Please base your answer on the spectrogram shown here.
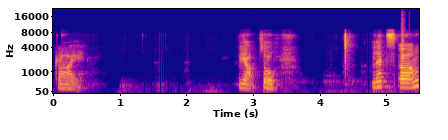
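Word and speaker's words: trie: I kept pronouncing it tree. I found out that it's not a tree. You call it try.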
